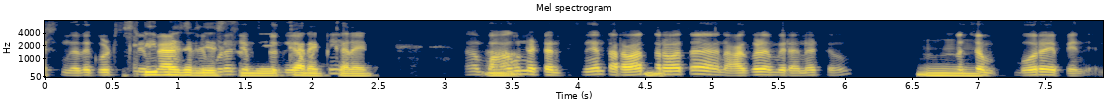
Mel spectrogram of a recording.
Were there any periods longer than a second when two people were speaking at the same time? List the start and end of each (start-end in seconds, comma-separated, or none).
0.6-2.2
